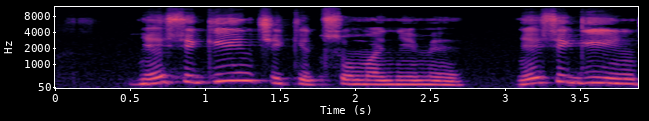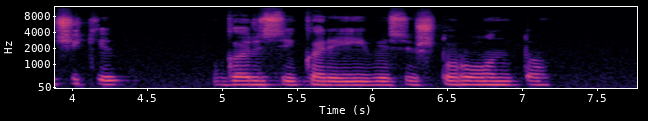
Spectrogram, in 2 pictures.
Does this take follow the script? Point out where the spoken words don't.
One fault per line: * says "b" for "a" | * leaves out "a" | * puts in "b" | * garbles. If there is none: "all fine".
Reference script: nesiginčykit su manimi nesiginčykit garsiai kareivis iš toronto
all fine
